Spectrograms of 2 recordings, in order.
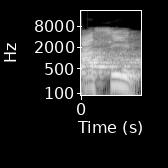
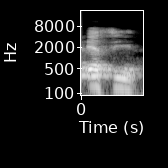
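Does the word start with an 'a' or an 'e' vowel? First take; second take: a; e. First: The first vowel sounds like 'a'. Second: The first vowel sounds like 'e'. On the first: This is the original form of the word. The speaker calls it right. "আসলে শব্দটা হইল আসির" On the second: This is the local dialect form. The speaker calls it wrong. "আমাদের সিলেটি ভাষায় বলে এসির"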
